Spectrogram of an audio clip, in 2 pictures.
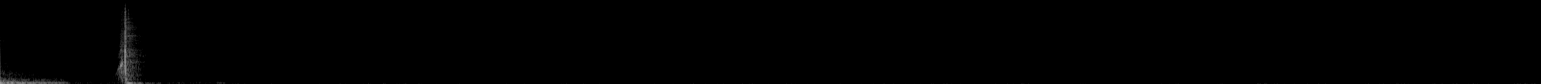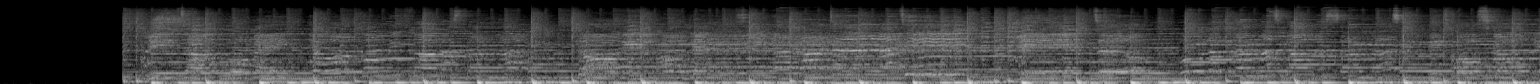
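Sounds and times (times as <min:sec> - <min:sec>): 
sound from loudspeakers: 0:16.7 - 0:30.7.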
